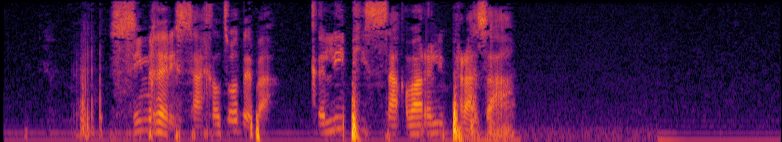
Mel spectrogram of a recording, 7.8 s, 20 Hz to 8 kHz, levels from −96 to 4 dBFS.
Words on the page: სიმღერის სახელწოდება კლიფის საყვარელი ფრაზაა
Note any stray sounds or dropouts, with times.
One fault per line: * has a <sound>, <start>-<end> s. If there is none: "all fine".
all fine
